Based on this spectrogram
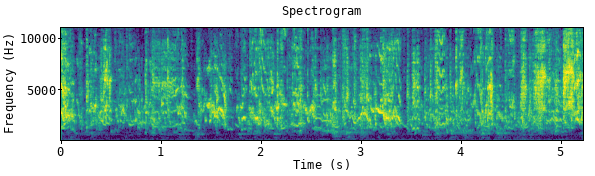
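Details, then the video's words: Caged breeding pairs of budgerigars chirping together: a dense, continuous wash of high twittering, squeaky chirps and warbles from many birds at once, with no pauses. "Amazing budgie chirping sound"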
